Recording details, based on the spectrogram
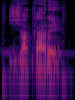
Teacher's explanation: No caso da palavra jacaré, vemos que a última sílaba possui um acento e, por isso, ganha um destaque sonoro em relação às anteriores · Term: sílaba tônica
